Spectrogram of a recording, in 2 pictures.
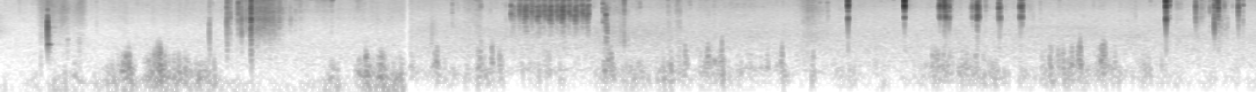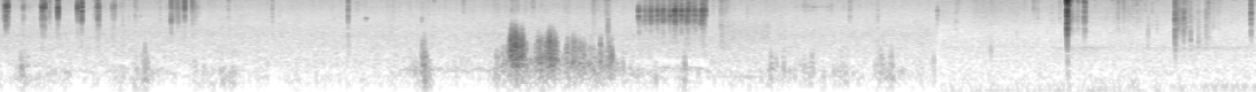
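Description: A knife scrapes and shaves a piece of bone with short, rasping strokes.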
